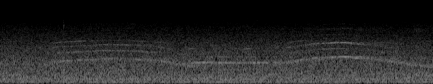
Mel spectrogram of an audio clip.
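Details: Taiwanese cats in a catfight: one long, drawn-out wavering wail that slowly rises and falls in pitch, lasting several seconds against steady background hiss.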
